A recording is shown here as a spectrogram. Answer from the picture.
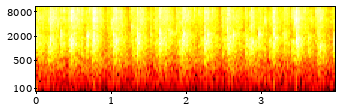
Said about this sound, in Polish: Że za każde klaśnięcie, za każdy oklask jedna osoba przekonana do wyboru. Więc niech sobie każdy policzył, ile razy klaskał.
